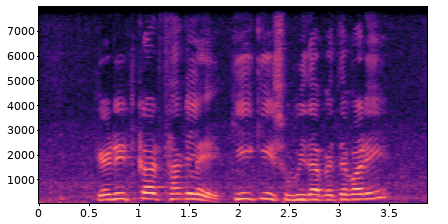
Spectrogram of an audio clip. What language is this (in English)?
Bangla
